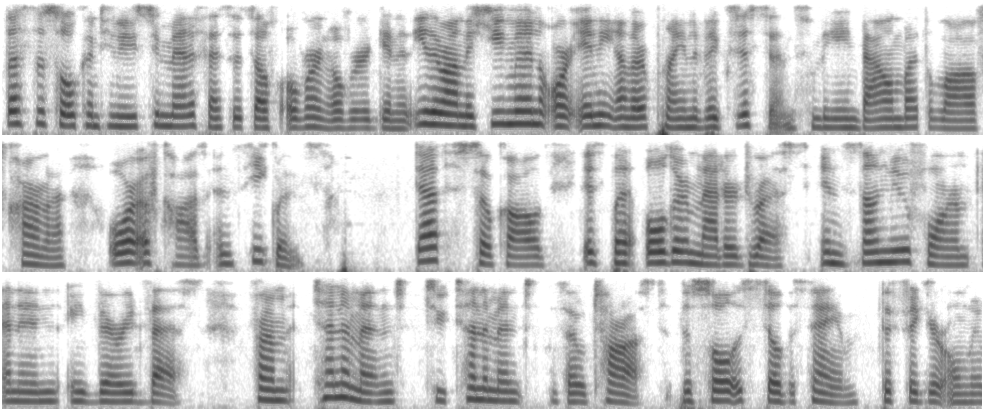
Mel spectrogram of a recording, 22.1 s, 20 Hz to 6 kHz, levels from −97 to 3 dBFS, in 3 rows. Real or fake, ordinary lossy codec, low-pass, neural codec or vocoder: fake; Opus, 32 kbps; 5.4 kHz; codec, 16 kHz, 2 kbps, FunCodec, trained on Chinese and English, 25 frames a second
